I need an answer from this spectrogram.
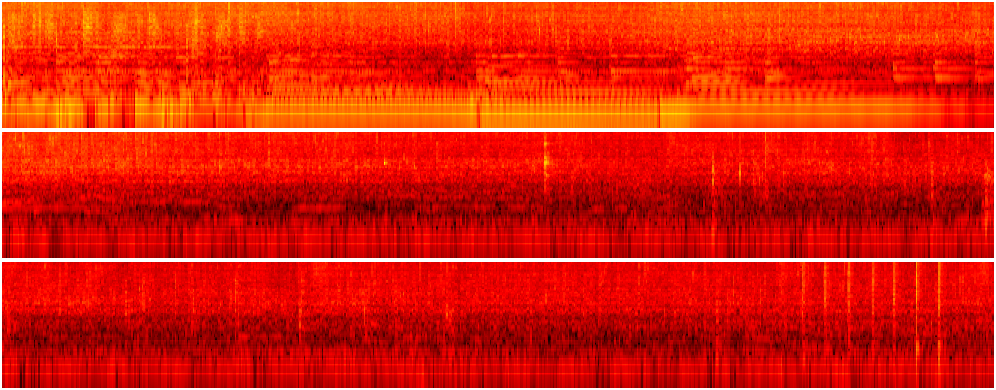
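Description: Breaded fish fillet pieces sizzling steadily in a frying pan, with occasional sharp clicks of chopsticks against the pan and a cluster of them near the end. Background music plays at the start and fades out about a third of the way in.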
